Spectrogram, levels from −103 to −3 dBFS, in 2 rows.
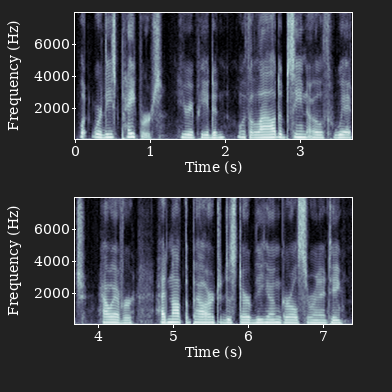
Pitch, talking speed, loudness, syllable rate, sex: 170 Hz, 185 wpm, -18 LUFS, 5.8 syllables/s, female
